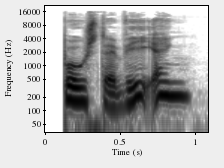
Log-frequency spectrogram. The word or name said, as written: bogstavering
